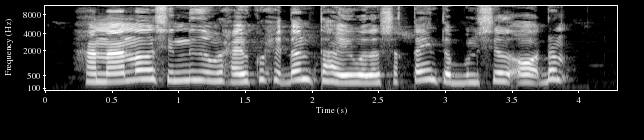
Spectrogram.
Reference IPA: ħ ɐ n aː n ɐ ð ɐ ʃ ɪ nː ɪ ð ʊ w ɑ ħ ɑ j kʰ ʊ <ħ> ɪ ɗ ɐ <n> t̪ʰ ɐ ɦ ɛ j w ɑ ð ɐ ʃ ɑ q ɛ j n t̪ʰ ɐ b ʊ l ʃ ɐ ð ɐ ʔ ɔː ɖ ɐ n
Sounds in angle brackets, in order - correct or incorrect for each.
correct, correct

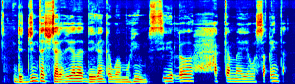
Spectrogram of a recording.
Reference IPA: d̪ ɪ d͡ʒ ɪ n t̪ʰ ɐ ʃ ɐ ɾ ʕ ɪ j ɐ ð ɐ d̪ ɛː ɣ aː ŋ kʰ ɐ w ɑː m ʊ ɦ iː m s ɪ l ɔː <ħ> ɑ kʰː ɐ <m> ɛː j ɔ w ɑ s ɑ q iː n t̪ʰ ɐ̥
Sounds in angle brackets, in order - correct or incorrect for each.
correct, correct

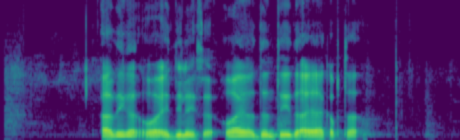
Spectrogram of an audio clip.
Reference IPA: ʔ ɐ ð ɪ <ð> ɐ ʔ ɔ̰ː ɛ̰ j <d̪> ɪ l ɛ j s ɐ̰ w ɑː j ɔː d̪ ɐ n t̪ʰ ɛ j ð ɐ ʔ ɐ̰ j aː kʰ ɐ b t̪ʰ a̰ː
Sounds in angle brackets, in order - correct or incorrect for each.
incorrect: ɣ, correct

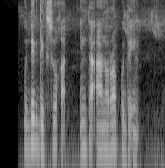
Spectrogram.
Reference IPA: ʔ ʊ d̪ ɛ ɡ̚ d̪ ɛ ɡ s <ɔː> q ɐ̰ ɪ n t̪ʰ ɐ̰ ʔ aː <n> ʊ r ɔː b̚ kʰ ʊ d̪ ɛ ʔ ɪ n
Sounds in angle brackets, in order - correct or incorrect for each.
incorrect: uː, correct

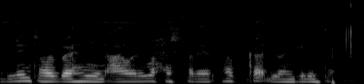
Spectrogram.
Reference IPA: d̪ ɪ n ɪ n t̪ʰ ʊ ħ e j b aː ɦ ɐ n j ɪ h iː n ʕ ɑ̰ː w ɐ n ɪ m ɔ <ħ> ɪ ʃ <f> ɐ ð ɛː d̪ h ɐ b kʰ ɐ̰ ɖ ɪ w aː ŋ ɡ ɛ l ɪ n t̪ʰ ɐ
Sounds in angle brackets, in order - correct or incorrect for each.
correct, correct

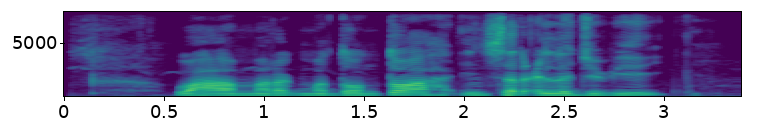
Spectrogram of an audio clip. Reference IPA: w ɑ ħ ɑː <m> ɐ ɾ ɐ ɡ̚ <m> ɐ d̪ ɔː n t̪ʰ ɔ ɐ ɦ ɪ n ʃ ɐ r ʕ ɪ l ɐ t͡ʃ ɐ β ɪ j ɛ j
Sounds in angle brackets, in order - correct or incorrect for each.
correct, correct

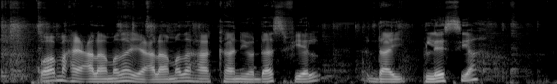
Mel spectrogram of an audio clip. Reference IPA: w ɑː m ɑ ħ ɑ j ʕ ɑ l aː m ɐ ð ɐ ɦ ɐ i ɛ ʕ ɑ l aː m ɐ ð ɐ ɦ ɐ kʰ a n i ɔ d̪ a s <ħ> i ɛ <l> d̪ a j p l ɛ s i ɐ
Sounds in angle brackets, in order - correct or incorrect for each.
incorrect: f, correct

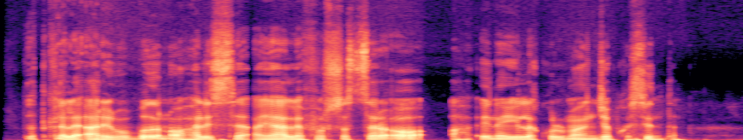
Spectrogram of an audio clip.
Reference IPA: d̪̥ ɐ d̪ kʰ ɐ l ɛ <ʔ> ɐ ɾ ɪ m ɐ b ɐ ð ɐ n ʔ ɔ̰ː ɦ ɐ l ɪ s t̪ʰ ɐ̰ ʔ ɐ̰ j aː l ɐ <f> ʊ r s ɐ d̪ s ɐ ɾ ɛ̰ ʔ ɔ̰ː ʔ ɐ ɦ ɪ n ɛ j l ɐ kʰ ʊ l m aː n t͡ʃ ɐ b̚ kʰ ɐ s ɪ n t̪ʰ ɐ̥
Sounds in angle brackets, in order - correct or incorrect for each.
correct, correct

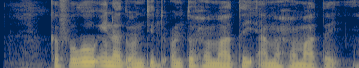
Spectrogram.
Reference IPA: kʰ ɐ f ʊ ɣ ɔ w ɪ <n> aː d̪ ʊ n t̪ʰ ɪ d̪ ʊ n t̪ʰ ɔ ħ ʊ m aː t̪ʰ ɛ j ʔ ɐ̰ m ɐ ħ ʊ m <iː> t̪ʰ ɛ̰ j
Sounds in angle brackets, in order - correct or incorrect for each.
correct, incorrect: aː

